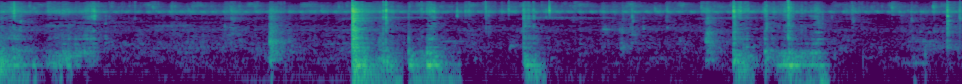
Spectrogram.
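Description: Metal ladle knocking and scraping in an aluminium pot as curry is ladled into a bowl: a handful of sharp clinks a second or more apart, the loudest about three and a half seconds in, over a steady thin high-pitched hiss.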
